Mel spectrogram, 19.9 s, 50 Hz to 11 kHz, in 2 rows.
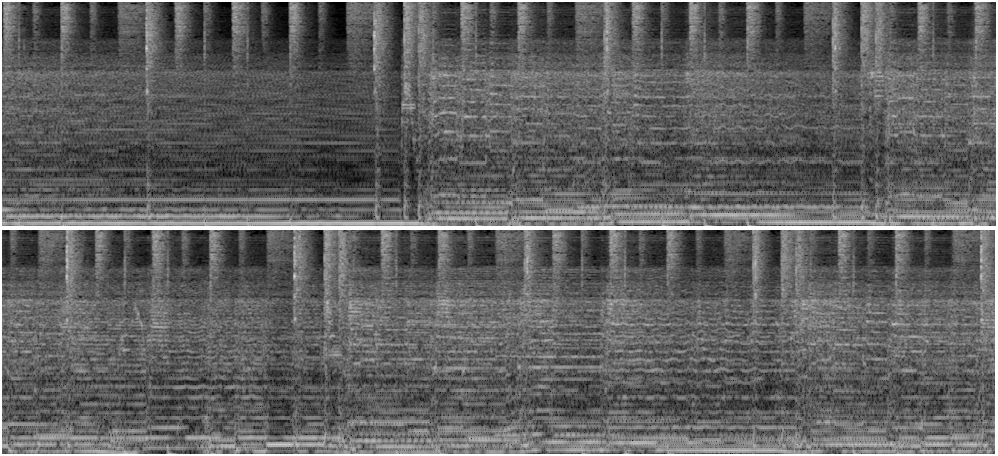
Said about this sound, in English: The Worm 2 is the only effects pedal in the chain. I've added no post EQ, no reverbs, no delays, no extra bass or keys. The Worm 2 is doing all the heavy lifting and doing a great job of it.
